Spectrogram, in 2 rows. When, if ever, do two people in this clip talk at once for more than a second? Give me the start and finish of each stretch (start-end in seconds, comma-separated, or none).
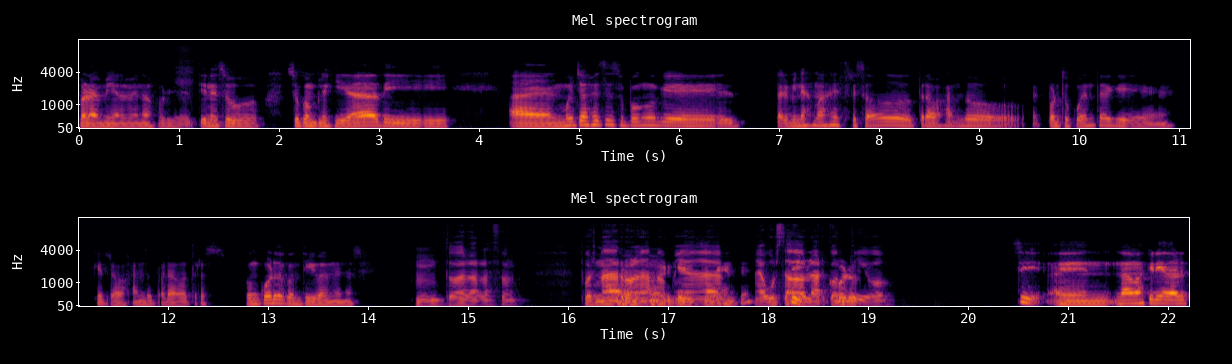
16.4-19.0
